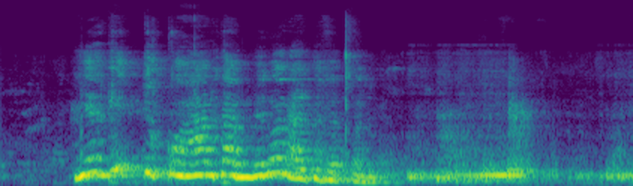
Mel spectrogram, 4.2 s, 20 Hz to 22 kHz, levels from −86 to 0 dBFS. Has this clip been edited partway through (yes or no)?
no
